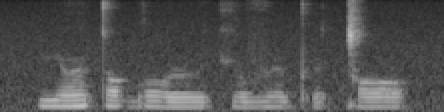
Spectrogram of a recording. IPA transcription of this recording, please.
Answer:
j ɐ̃ t ɔ ɡ o ɹ ɯ t͡ʃ ʊ v ʏ pʼ ʏ ǀ ɔ

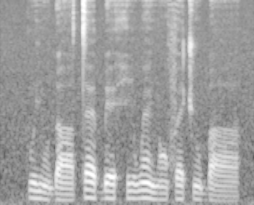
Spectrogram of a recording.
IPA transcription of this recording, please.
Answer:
kʷ i˦ j ũ˨ ɗ aː˨ t ɛ˦˨ ɓ e˧ h i˧ w ɛ̃˦˨ j ɔ̃˧ f ɛ˦ t͡ʃ ũ˧ ɓ aː˨

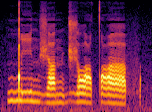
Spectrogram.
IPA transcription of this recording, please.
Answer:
ŋ͡ǃ i n ʒ a n d͡ʒ ɔ tˤ a f

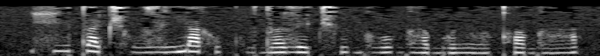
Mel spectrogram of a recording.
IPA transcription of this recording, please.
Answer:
x i t a t͡ʃʰ o̤ z e̤ j a x u kʷʰ a̤ d ɐ z e t͡ʃʰ ʉ ɡʱ o ɡʱ a ɡʷ e ɦ o̤ qʰ o ɡʱ a̤

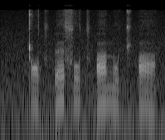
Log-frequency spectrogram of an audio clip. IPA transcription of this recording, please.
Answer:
ʈ ɔ t͡sʼ ɛ s o t͡sʼ a n o t͡ʃʼ a

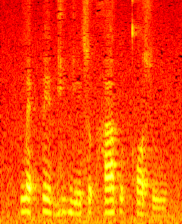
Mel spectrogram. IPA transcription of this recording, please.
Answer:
w ɛ˦ ʔ p e˦˨ ɪ̯ ɡ i˦ ɡ ĩ˨ sʰ ʊ˦ ʔ h ä˦ p ʊ˦ ʔ kʰ ɔ˦˨ s u˨

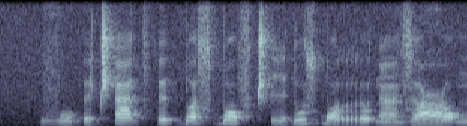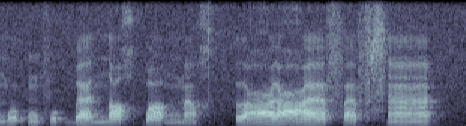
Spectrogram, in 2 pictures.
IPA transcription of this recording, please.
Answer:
v u˨ ʔ ɪ˨ t͡ʃʼ æ˦ t͡sʼ ɪ˦˨ ɡ͡b ʌ˦ s ɓ ɔ˦ f t͡ʃʼ i˨ ɗ u˦ z ɓ ɔ˨ r ʊ˨ ɗ æ̃˨ z ə˦ ʕ ɔ˨ ŋ͡m ʊ˦ ʔ ũ˨ f ʊ˨ ɡ͡b æ˨ n ɑ˦ χ ɓ ɑ˨ ŋ͡m æ̃˨ χ t͡sʼ ə˨˦ ʕ ɪ˦ ʕ æ˦ f æ˨ f s æ̃˦

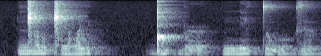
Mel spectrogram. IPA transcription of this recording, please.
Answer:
ŋ͡ǁ ʌ w ɪ ǁ iː lˠ ə lʲ | ɡ͡ǃ ĩ k b ə˞ | nː i lʲ tː ɔ̃ w uː k z ə̃

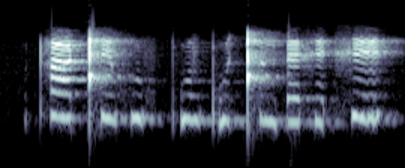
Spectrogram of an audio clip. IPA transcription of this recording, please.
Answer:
pʰ a ǃʰ e xʷ ɛ xʷ kʷʼ ə v kʷʼ ɘ ǃʰ ɘ ŋ ʔ ɛ x e ʔ x e

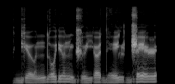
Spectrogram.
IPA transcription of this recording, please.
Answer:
ɡʲ œ˨ ʊ̯ n d o˦ ɾʲ o˦ n d͡ʒ ʏ˨ j œ˧ dʱ e˧ lʲ ɖ͡ʐ e˦ ɭ

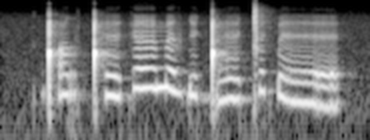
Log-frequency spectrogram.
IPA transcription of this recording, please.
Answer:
ǃʼ ɑ r ǃʰ ɛ k æː m æ z ɗ e ɡ͡ǃ ɛː ǀ ɛ k͡p ɛː

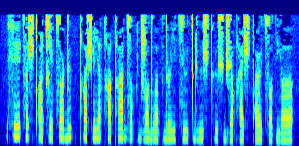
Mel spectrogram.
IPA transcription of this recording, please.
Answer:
x e t͡s ʌ ʃ qʼ ɔ t͡ɕ e t͡s ɔ ɖ ɨ k qʰ ɔ ʃ ɽ i qʰ ʌ qʰ ʌ d͡z ɔ k d͡ʑ ɔ d w ʌ k d ɹ i t͡s ʉ t ɖʱ ɨ ʃ kʰ ʉ ʃ d͡ʒ ʉ qʰ e ʃ qʼ ʉ t͡s ɔ t j ʌ

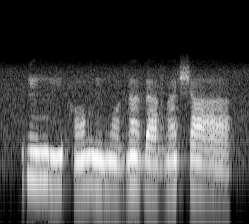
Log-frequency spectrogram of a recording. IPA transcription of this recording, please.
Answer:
ɗ ĩ˦ ŋ iː˧ h ɔ̃˨˦ v ĩ˧ b ɔ̃˨ z ã˧ ɗ a˨ v ã˧ ʃ aː˦˨

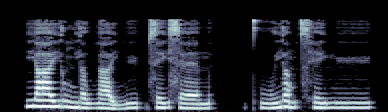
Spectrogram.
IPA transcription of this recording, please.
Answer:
j aː˥ j ʊ˧ ŋ j ɐ˨ w ŋ aː˨˩ j ŋ yː˨ p̚ s e˨˧ j s ɛː˨ m | pʰ uː˨˥ j ɐ˨˥ m t͡sʰ e˧ j m yː˧

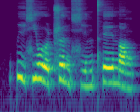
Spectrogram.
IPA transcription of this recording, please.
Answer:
p i˥˨ ɕ j o˥˨ ʊ̯ ʈ͡ʂ ə˥˨ n ɕ i˨˦ n t̪ʰ e˦ ɪ̯ n̪ ɑ˨ ŋ

